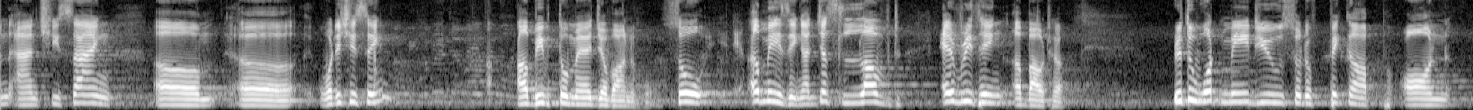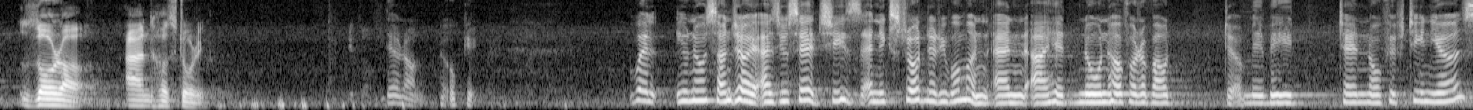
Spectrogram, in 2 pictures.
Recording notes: This episode is a live session from Jaipur Lit Fest 2022.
